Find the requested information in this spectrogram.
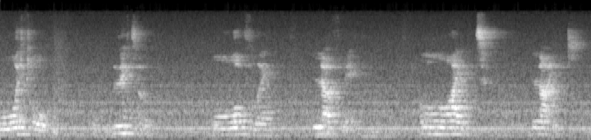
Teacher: words that begin with an L should be light, but northerners make it dark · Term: darken your light L's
